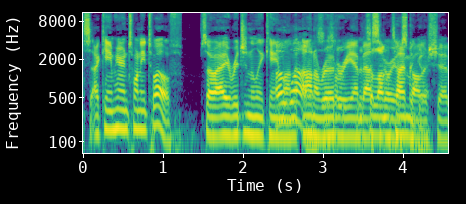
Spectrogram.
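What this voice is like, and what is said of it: American accent. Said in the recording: “as you guys can hear from my accent, yes. I am from the States”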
